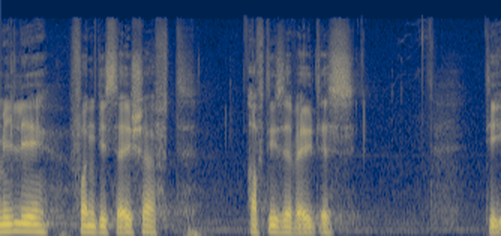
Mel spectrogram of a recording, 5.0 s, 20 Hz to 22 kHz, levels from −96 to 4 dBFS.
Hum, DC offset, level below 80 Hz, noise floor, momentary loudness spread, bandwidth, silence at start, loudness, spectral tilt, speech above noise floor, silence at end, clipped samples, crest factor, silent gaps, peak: none; under 0.1%; -50 dBFS; -57 dBFS; 14 LU; 16 kHz; 0 s; -21 LUFS; -5 dB/octave; 38 dB; 0 s; under 0.1%; 20 dB; none; -2 dBFS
